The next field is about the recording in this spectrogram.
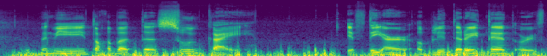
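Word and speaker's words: sulci: go back to the primary sources it's really pronounced the sukai and we see that when we're describing something on Imaging like x uh CT scanner MRI when we talk about the sukai they are obliterated or if they are absent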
